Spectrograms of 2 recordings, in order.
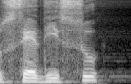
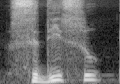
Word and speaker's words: sediço: Ao ler um texto de José Saramago, do seu último livro As Intermitências da Morte, pronunciei erradamente a palavra sediço. Abri o E pronunciando sediço, obviamente um erro. Sediço é que está correto.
